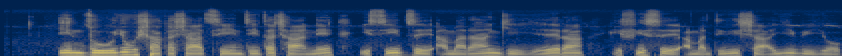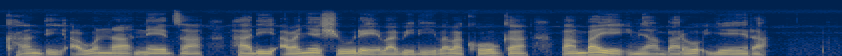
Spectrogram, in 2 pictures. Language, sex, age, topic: Rundi, male, 18-24, education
